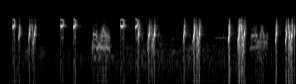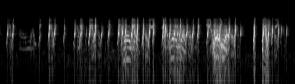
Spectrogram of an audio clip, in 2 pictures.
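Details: Quail calling with short, sharp chirps near each other, some hooked and high, mixed with lower rasping, gargling bursts; notes come in uneven clusters that grow denser toward the end.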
